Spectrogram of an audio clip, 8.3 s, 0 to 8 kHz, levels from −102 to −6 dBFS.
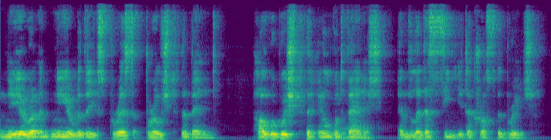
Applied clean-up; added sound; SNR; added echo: neural mask model DeepFilterNet 3.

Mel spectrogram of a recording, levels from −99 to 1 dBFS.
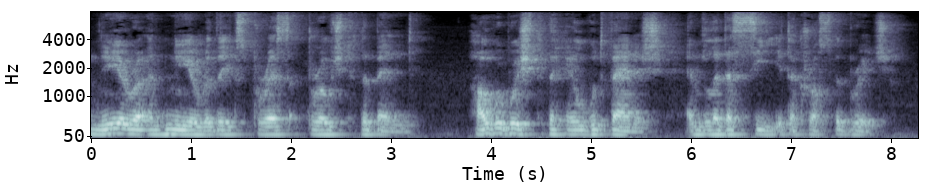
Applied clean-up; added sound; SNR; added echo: none; none; none; none.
